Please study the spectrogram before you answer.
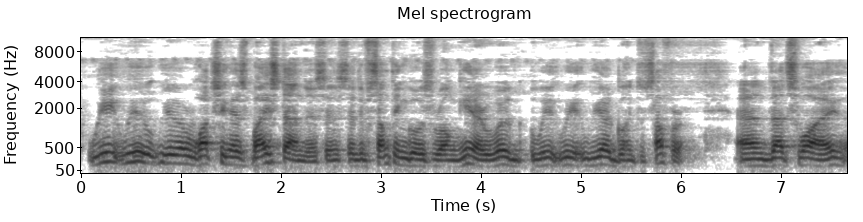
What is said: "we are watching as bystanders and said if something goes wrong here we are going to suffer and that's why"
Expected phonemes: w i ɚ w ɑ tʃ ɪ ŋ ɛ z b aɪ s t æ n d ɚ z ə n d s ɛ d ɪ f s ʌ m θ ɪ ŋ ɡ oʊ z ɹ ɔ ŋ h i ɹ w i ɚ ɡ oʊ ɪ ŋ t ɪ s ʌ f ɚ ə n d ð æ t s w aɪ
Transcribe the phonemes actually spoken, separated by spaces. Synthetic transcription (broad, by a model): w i ɚ w ɑ tʃ ɪ ŋ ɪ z b aɪ s t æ n d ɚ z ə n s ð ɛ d ɪ f s ʌ m θ ɪ ŋ ɡ oʊ z ɹ ɔ ŋ h i ɹ w i ɚ ɡ oʊ ɪ ŋ t ɪ s ʌ f ɚ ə n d ð æ t s w aɪ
